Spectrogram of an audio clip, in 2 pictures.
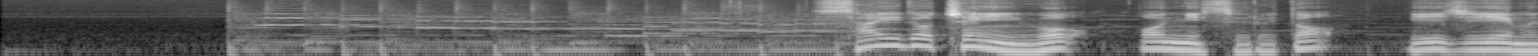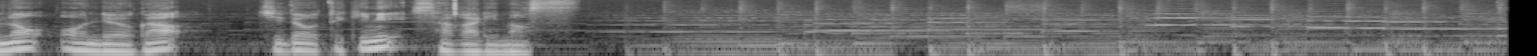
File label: maono amc2 neo side chain; XLR接続マイク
